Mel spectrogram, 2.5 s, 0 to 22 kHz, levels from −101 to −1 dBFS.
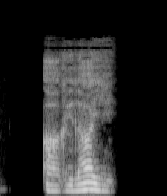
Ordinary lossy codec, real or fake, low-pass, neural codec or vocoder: AAC, 48 kbps; real; 9.9 kHz; none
